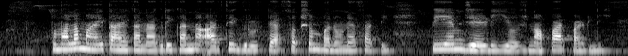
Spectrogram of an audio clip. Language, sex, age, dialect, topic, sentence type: Marathi, female, 25-30, Northern Konkan, banking, statement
